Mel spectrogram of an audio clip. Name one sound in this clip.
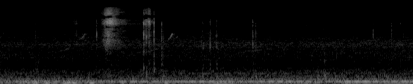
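A plastic bottle crinkles and taps as a hand grips it.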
